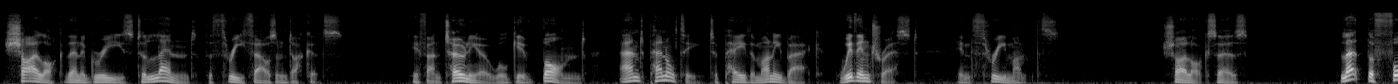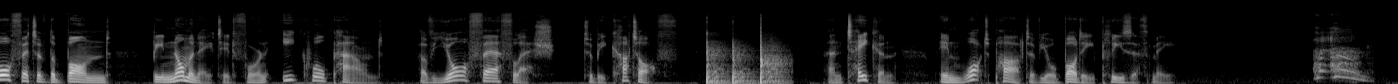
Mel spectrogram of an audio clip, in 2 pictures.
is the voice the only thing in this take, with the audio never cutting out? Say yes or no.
no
